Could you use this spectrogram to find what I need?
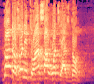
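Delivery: ordinary delivery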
